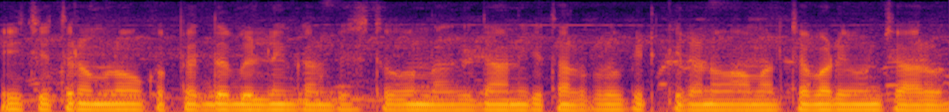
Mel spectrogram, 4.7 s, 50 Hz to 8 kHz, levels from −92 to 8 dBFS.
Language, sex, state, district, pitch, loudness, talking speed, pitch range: Telugu, male, Telangana, Mahabubabad, 100 Hz, -15 LUFS, 140 wpm, 95-100 Hz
